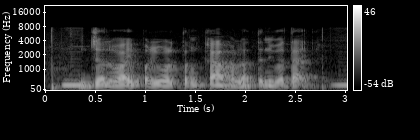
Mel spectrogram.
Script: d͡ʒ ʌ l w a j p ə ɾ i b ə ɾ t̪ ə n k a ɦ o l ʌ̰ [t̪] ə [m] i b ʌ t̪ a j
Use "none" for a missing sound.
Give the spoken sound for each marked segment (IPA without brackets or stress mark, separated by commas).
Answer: t̪, n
